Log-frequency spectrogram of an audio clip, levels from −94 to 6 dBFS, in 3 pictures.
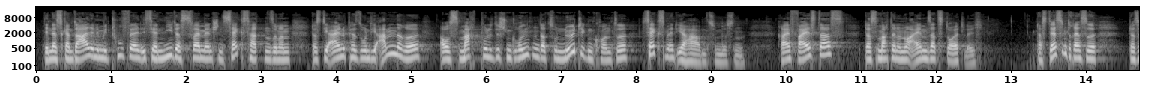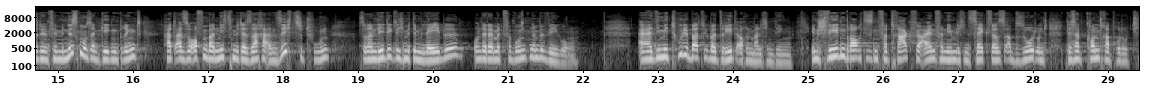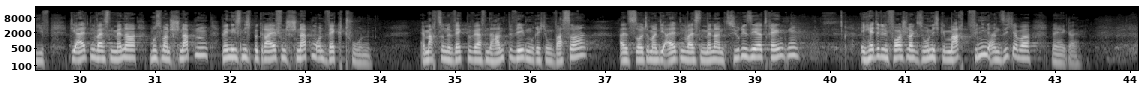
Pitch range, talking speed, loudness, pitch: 175-210 Hz, 190 wpm, -19 LUFS, 190 Hz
